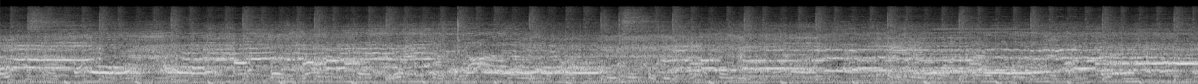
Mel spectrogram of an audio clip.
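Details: Guitar-led music with singing and a yelling voice fills the whole stretch, steady and loud, with no clear animal call standing out.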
